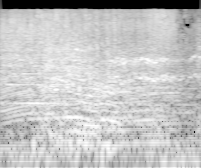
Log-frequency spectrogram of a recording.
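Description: A truck speeds away with skidding, squealing tyres. A loud, continuous rough roar with a tonal whine runs for about two seconds without a break.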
